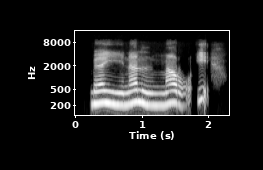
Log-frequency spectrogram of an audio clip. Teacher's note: Ro sukun apabila huruf sebelumnya fathah jadi tebal.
